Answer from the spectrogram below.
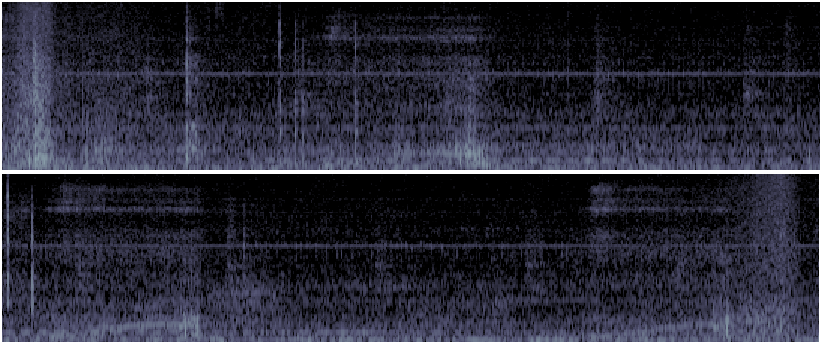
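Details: Baby sister asleep: soft, regular breathing noise with faint snoring on breaths about every three to four seconds, quiet room with light clicks; snoring.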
